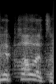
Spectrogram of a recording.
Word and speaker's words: Hippolyta: Hippolyta. Take two. Second syllable always.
